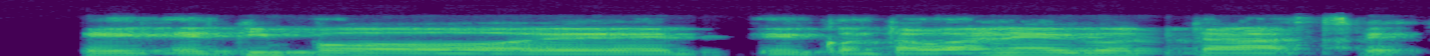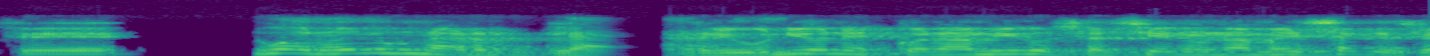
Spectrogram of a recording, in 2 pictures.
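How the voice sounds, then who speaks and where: Speaking at a moderate pace, a man with a Rioplatense accent has a fairly high pitch. His pitch swings very widely. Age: 60s. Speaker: writer. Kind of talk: radio interview.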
